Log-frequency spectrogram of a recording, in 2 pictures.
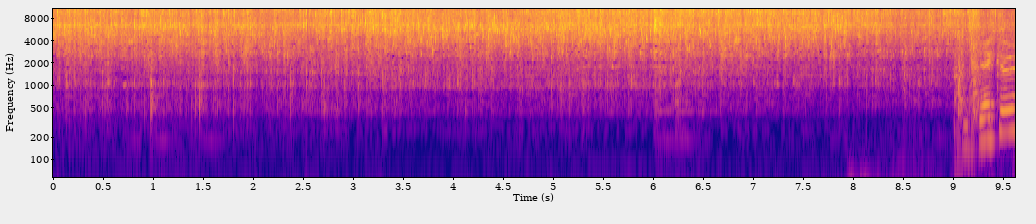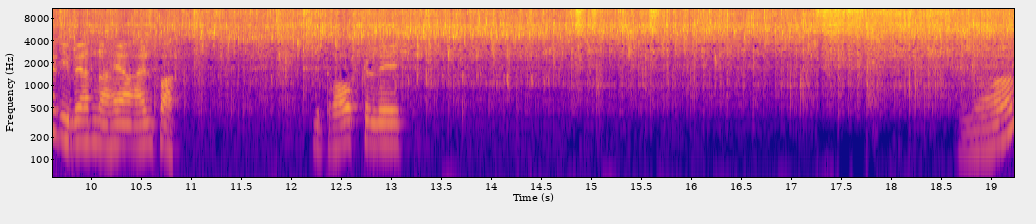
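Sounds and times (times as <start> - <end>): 
whole bell peppers frying and sizzling in a pan: 0.0 - 19.2
fork or tongs clattering in a pan: 8.1 - 10.7
speech: 9.2 - 11.0, 12.2 - 13.3.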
